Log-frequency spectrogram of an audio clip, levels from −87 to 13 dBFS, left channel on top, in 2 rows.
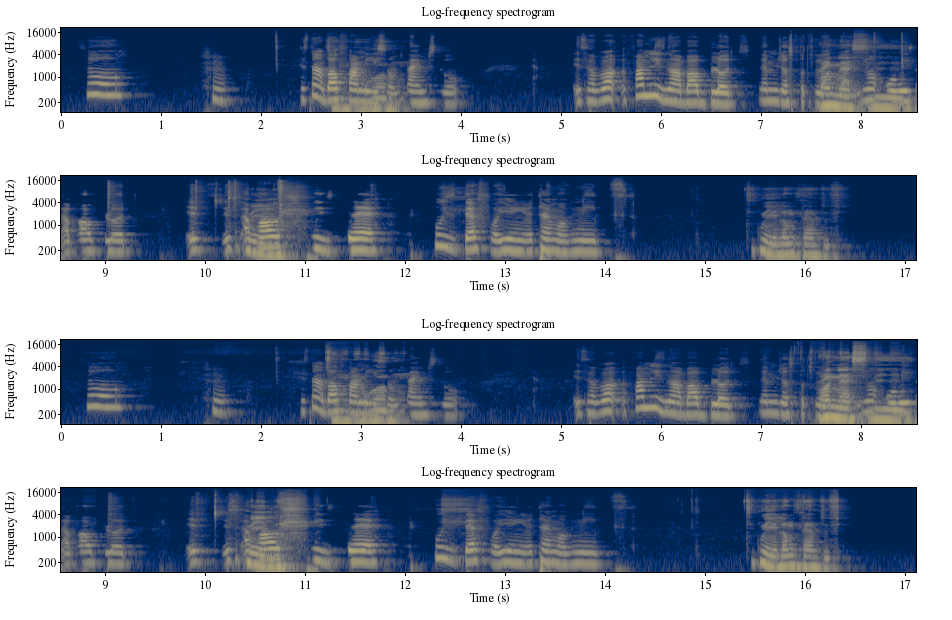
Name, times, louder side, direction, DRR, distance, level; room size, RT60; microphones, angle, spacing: voice 1, 0.3-0.6 1.5-1.7 2.5-4.0 5.1-6.7 7.0-9.2 9.8-10.8 11.1-11.7 12.3-14.0, left 3 dB, 25° left, 0.3 m, -27 dB
voice 2, 2.6-3.4 7.6-8.5 10.3-11.1 12.4-12.6 15.4-16.3, right 3 dB, 60° right, 0.8 m, -28 dB
sound 1, 6.4-6.6 7.3-8.6 9.0-9.3 9.5-9.6 9.9-11.0, left 8 dB, 85° left, 1.6 m, -43 dB
10.5 x 6.1 x 4.6 m
head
